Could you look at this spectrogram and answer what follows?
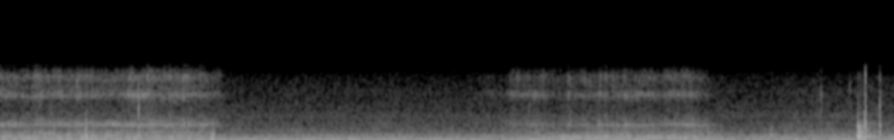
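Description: Two long rattling breath sounds during sleep over steady low room rumble; snoring.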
